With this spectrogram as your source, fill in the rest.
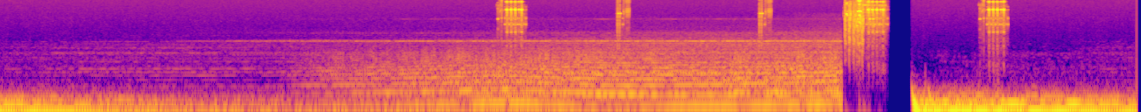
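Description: Deep, droning game music plays.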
